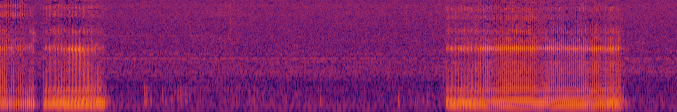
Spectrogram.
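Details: Two long, tonal, whistling snores separated by quiet breathing from a sleeping, dreaming dog; ordinary snoring.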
